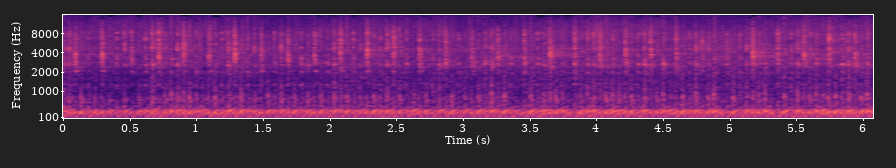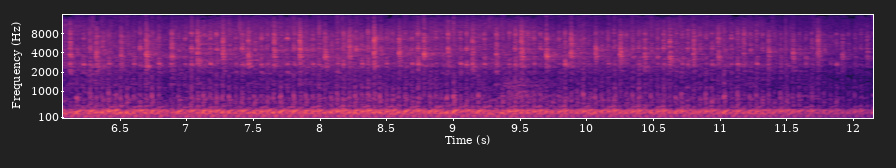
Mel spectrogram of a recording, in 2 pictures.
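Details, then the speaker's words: Exhaust leak on a 1964-era car: loud, uneven low puffing and chuffing at about two to three beats a second over the engine from a leaking exhaust pipe, letting dangerous fumes escape and possibly seep into the car. "Now, a leaking exhaust pipe. This is dangerous, not because of mechanical deficiency, but because it allows fumes to escape from the exhaust system, and they may well seep into the car."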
